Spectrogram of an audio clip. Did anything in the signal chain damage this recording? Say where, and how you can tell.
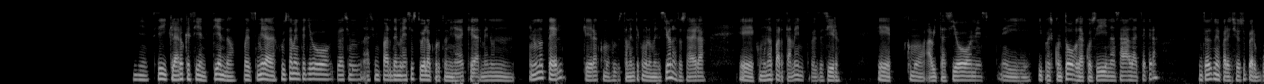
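Yes. The damage is at sample-format conversion: this audio was read two samples at a time (double speed), with each pair of samples treated as a single frame, as if the data held two channels or samples twice as wide. Throughout the clip, the speech runs at 2x speed and sits a full octave, 12 semitones, above its natural pitch. Because every other sample is effectively skipped, any content above a quarter of the sample rate folds back.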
